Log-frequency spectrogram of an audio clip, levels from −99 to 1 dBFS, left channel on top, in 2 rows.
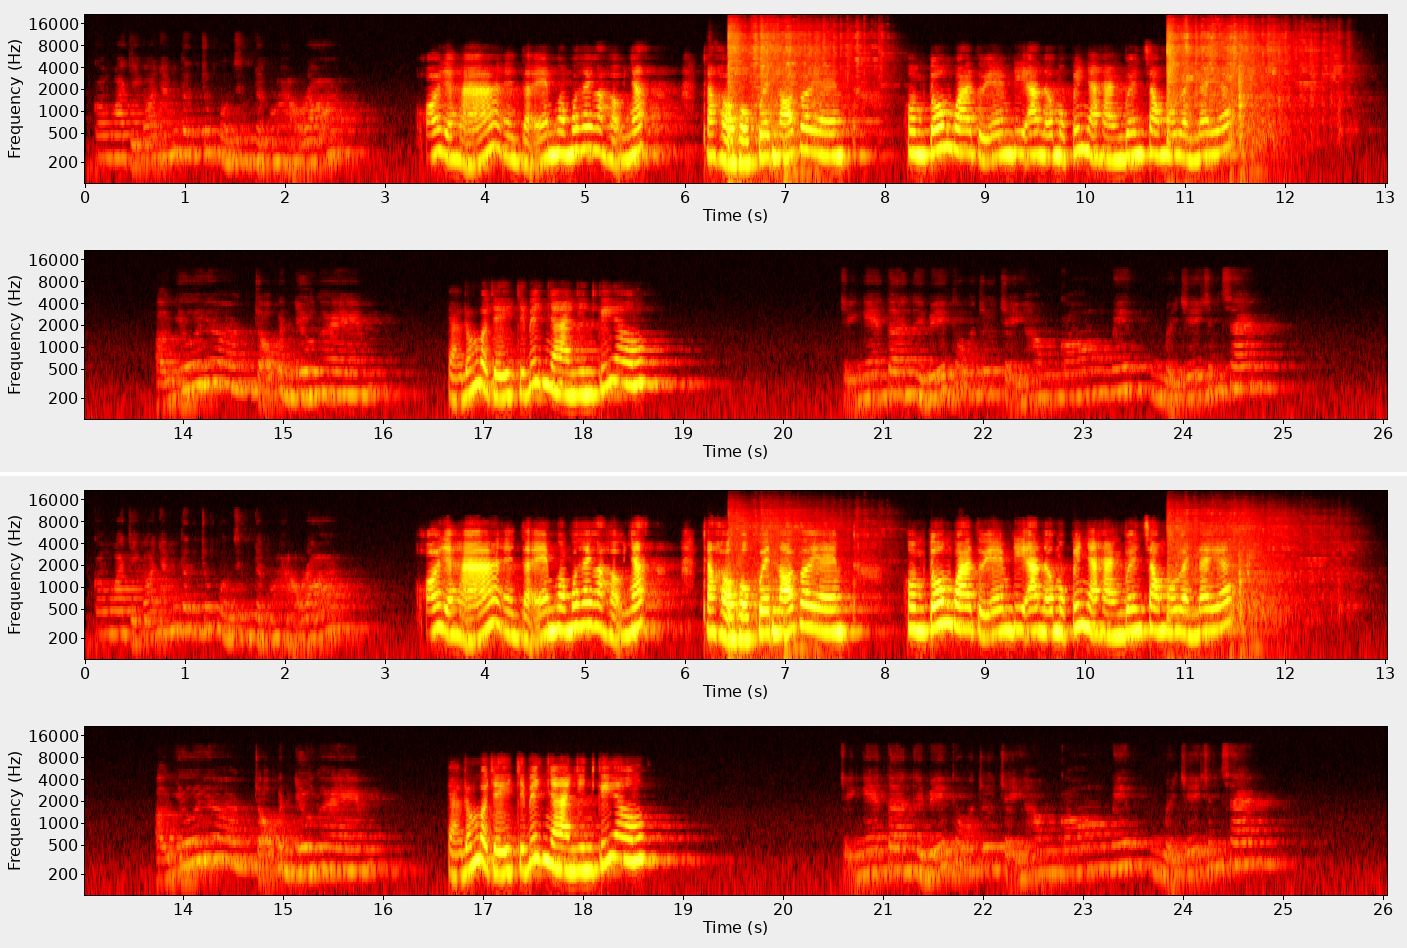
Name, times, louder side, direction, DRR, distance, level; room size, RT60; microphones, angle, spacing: voice 1, 0.1-2.6 13.7-16.0 20.6-24.8, equal, 20° right, 4.7 m, -44 dB
voice 2, 3.4-5.6 6.0-7.6 8.2-11.5 16.7-18.7, right 4 dB, 60° right, 0.8 m, -22 dB
Shatter, 6.4-8.0 10.8-12.6, left 6 dB, 55° left, 5.5 m, -33 dB
24.0 x 20.0 x 9.3 m
head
